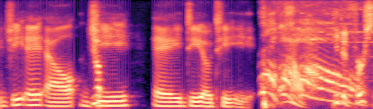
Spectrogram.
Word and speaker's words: Gal Gadot: So I'm going to say Galgadote.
